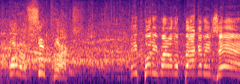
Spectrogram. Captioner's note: crowd cheering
